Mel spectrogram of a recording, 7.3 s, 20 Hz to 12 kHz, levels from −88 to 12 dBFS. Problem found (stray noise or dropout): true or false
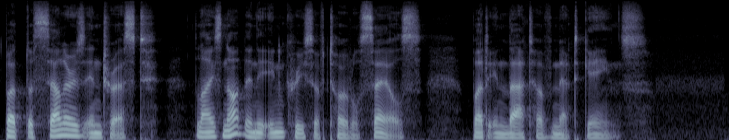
false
